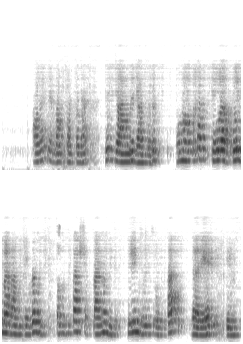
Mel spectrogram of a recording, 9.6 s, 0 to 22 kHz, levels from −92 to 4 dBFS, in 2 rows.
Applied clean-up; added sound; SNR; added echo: neural mask model DeepFilterNet 3.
